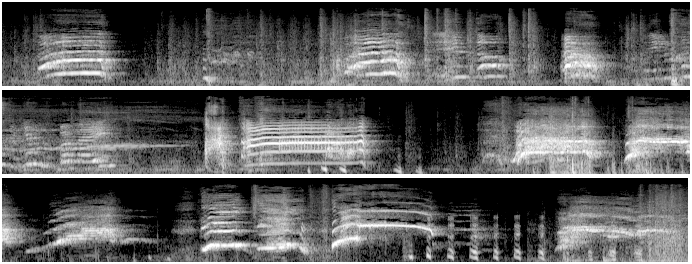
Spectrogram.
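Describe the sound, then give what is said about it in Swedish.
Frantic, high-pitched screaming in repeated loud bursts, with short gaps between the shrill cries, giving a sense of panic throughout, as people indoors react to two live, flapping crows tumbling out of an extractor duct. “Det är ju, ja, det är ju full on panikläge.”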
